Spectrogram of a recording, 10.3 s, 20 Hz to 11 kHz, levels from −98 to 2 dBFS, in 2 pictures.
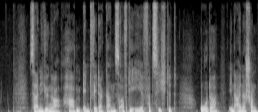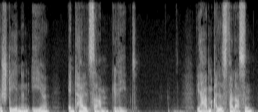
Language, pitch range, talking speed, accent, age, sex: German, 80-135 Hz, 120 wpm, German, 50-69, male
